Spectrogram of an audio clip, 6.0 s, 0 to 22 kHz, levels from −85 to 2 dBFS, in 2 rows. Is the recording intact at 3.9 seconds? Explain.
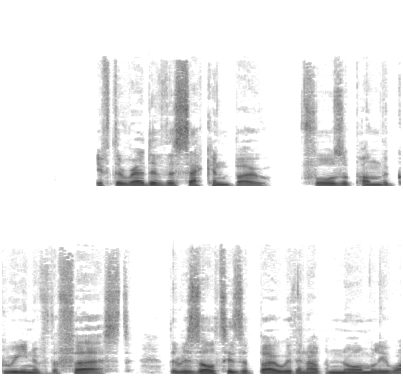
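No. At 3.9 seconds the level is still climbing. Both the speech and the background noise swell together, rising by about 8 dB in total between 0.82 and 5.95 seconds. This is automatic gain rising: the gain control judged the input too quiet and kept raising it gradually.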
